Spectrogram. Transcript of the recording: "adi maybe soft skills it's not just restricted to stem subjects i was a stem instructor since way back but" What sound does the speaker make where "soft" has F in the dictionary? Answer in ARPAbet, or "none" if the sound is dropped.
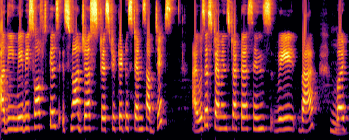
F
